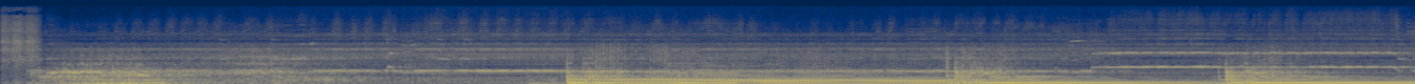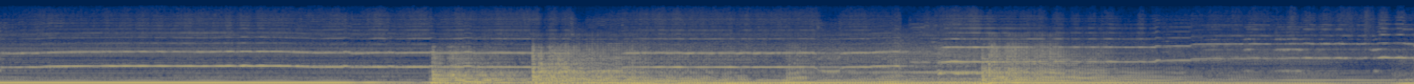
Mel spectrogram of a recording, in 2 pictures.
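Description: A strange, experimental piece of music: a heavy low drone enters early and holds steady while eerie gliding and wavering tones slide above it, loud and continuous with no talking.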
